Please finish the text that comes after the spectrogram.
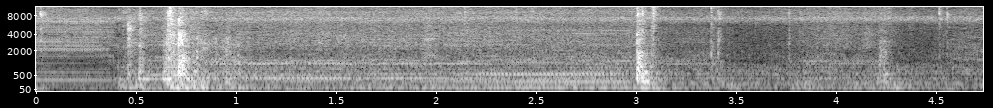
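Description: Power windows of a 1978 Mercury Marquis Brougham two-door coupe whirring upward from inside the car, a steady motor hum lasting a few seconds, with a sharp clunk as each window seats at the top.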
